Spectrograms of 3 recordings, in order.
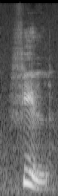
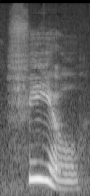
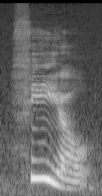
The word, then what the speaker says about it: feel: feel okay feel now if you were to say it in a non-native way you'd say feel feel but that's not how we say it sorry we actually say it like this feel feel now can you hear that secret Y sound coming in just after the vowels it just pops in and helps you get to the L feel feel can you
